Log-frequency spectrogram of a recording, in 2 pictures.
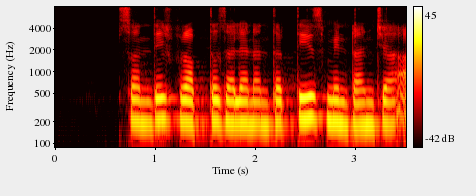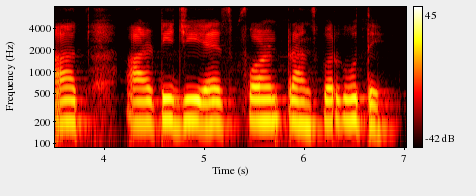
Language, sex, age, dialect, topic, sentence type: Marathi, female, 41-45, Varhadi, banking, statement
